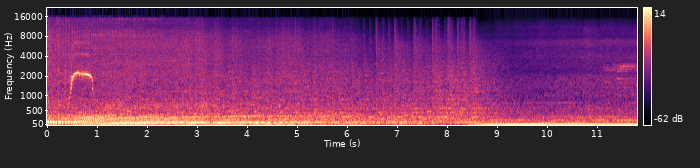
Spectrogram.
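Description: A motorbike engine runs throughout, a low, rough, continuous drone that stays fairly even, with no voices.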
